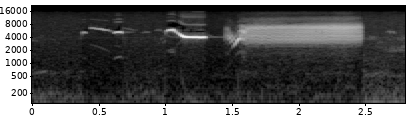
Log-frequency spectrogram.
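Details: Song of a red-breasted meadowlark: soft short whistles, a clear note sliding down and holding steady, then a harsh, wheezy buzz of about a second.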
